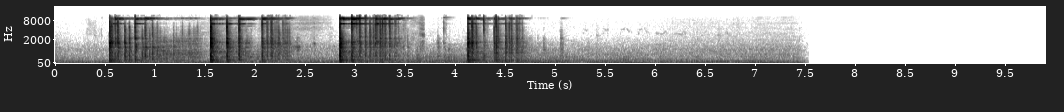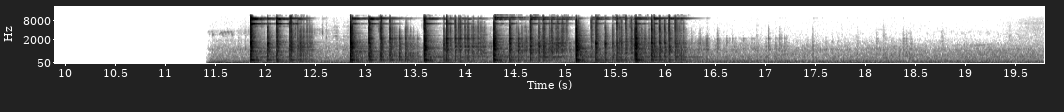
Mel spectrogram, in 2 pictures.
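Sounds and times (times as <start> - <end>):
tank ammunition dropping on wood: 0.6 - 4.7, 11.9 - 16.4.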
